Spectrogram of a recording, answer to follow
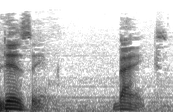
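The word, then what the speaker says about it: Desi Banks: They can go see Dizzy Banks, or Diaz Banks, however his name is pronounced.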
